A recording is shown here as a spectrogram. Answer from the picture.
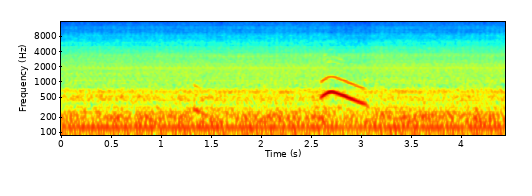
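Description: Tractor engine running steadily. About two and a half seconds in, a short loud cry cuts across it, rising then falling in pitch.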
